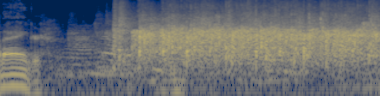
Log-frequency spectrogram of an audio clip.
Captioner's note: audience applauds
